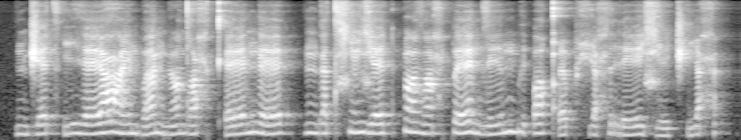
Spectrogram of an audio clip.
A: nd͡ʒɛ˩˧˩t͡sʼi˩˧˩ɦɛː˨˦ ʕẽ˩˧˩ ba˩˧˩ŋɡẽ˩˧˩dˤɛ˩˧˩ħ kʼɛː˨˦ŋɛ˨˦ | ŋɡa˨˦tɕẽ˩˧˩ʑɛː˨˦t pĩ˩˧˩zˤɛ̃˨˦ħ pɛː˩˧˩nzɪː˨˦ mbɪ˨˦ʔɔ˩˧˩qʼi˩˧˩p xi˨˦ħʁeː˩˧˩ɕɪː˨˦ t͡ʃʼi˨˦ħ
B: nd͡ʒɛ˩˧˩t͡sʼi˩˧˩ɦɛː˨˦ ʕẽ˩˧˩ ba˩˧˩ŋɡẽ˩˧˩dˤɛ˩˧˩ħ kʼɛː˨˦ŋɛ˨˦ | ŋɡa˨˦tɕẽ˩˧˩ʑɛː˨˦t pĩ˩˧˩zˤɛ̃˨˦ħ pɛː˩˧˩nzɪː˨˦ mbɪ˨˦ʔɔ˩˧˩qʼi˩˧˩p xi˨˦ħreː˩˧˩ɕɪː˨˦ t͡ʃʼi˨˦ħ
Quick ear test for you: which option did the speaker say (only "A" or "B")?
B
